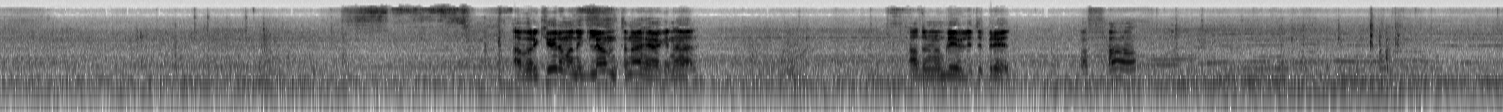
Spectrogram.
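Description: A plow blade scrapes and pushes snow across pavement.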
